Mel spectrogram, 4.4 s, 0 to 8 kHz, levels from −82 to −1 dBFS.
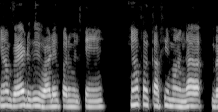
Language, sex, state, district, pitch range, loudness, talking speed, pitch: Hindi, male, Bihar, Supaul, 155-180 Hz, -19 LUFS, 150 wpm, 165 Hz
